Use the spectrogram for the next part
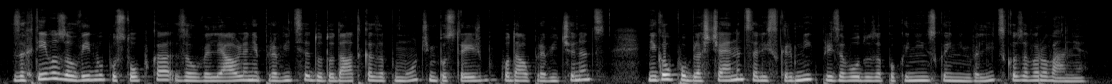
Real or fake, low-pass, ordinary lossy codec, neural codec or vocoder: real; 14.4 kHz; AAC, 64 kbps; none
